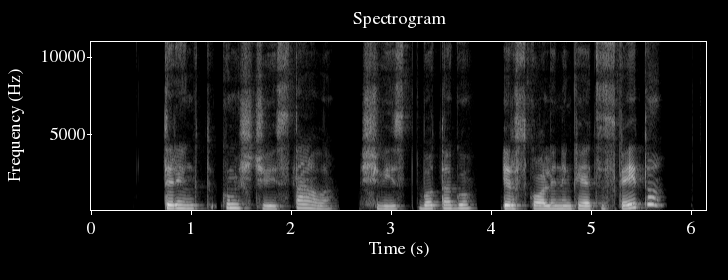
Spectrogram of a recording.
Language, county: Lithuanian, Telšiai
